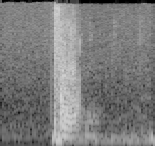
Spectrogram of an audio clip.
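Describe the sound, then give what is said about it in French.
A single fart sounds in a loud, raspy burst, then trails off into a quieter, lower sputter that lasts about a second. “je te jure qu'une plante, même comme ça, que ça pousse, ça pète pas, quoi.”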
